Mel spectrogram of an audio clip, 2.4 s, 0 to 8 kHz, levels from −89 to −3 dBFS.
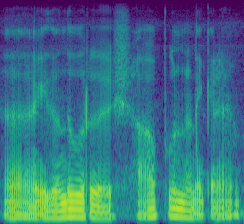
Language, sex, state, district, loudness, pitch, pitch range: Tamil, male, Tamil Nadu, Namakkal, -16 LUFS, 100 Hz, 85-110 Hz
